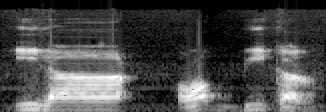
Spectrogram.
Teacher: Ra we read in heavy sound due to fatha sign on it.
